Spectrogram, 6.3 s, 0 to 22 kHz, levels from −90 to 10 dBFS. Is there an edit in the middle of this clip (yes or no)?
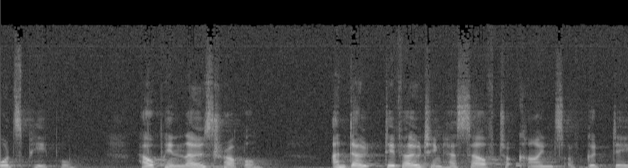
yes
